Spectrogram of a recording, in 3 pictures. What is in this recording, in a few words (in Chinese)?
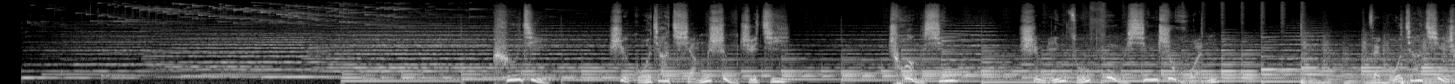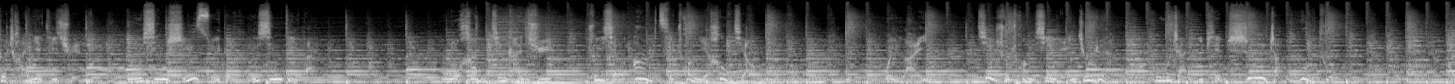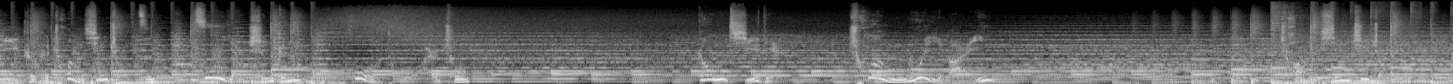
男 品质讲述 科技感; 创新沃土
